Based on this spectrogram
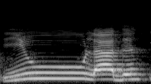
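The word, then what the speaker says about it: يولد: ওয়ালাম ওয়ালাম ওয়ালাম ইউলাদ এখানে এবিডির মধ্যে ইউ আছে ইউর ম উচ্চারণ করেন এবং এক আলিফ টান দেন ইউলাদ ইউলাদ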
